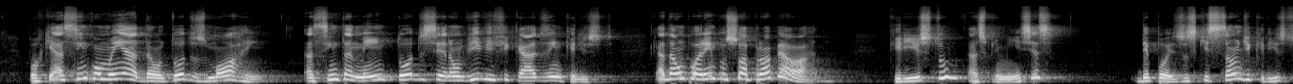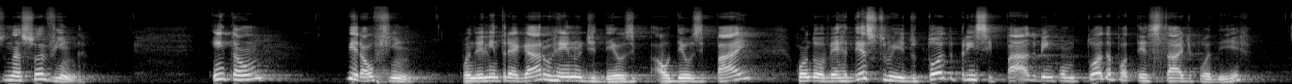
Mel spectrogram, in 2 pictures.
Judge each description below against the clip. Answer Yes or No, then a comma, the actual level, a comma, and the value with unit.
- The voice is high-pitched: No, medium, 175 Hz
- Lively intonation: Yes, wide, 8.2 semitones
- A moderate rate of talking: Yes, average, 140 wpm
